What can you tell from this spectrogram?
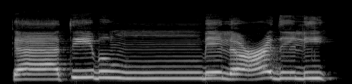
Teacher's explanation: ये देखिए कातिबुम, बा के पर तनवीन है और तनवीन के बाद जो है बा आ रहा है, तो यहाँ पर इकलाब होगा यानी तब्दीली होगी। हम बा को जो है मीम के साथ मिलाकर पढ़ेंगे और यहाँ पर गुन्ना भी होगा।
